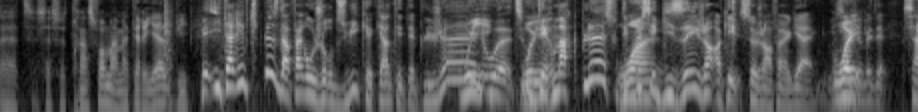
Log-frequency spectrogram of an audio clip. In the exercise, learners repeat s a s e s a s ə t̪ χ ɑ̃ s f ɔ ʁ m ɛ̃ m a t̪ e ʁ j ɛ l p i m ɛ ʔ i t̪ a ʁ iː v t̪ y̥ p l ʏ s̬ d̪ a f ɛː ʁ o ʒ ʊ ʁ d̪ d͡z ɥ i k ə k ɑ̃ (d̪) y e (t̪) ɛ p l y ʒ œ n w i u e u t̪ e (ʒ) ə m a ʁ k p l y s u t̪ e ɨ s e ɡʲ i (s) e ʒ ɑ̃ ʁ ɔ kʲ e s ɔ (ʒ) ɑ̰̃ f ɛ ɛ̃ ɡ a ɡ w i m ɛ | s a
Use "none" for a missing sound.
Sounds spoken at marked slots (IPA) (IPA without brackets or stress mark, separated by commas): t̪, t̪, ʁ, z, ʒ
